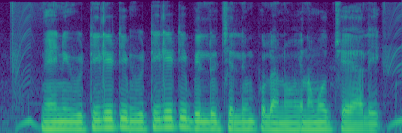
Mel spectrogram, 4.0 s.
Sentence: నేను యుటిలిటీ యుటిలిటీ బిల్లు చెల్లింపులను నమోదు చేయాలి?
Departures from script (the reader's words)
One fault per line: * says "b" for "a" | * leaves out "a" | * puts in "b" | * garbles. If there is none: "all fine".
all fine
